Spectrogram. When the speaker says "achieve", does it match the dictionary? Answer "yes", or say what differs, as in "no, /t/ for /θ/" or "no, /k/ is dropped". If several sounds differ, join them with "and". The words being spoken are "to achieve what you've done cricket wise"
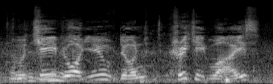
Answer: yes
